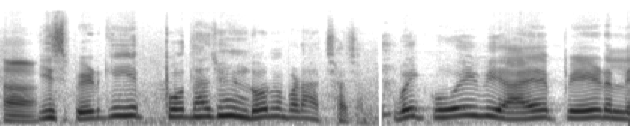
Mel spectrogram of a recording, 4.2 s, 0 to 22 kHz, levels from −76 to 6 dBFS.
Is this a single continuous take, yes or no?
no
